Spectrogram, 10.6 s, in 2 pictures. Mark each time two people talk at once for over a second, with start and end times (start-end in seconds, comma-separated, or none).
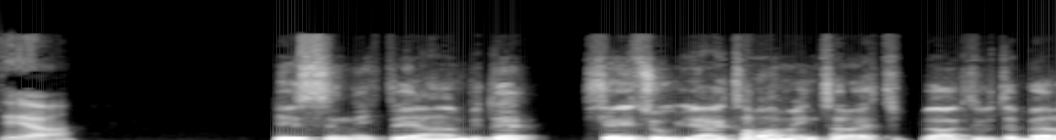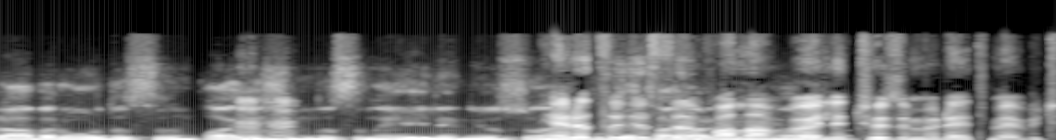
8.0-9.6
